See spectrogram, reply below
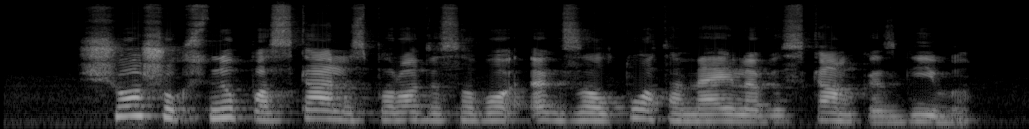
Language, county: Lithuanian, Vilnius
